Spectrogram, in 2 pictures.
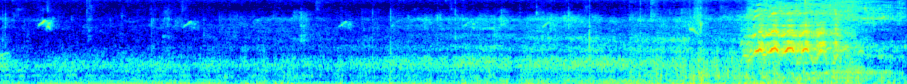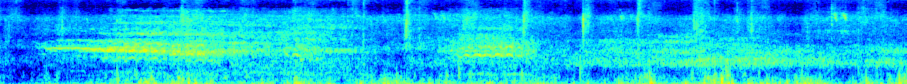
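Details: Friesian horse foals at weaning, being separated from their mothers: a loud, quavering whinny peaks midway, followed by fainter distant neighs, amid hoof clatter, low rumbling noise and a person speaking names.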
